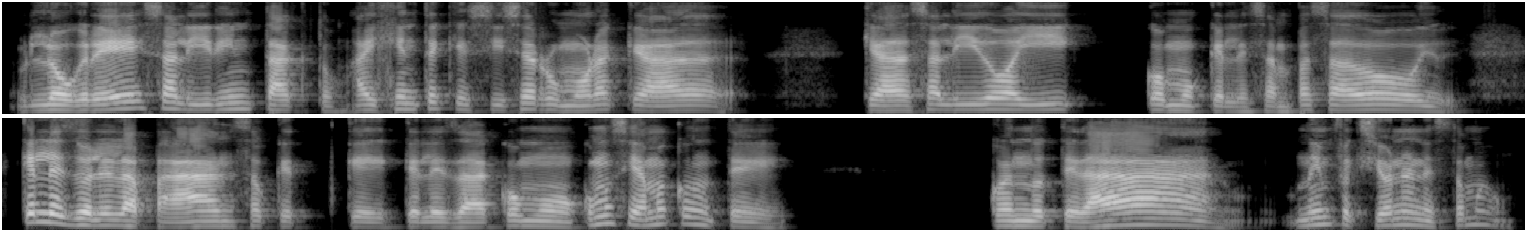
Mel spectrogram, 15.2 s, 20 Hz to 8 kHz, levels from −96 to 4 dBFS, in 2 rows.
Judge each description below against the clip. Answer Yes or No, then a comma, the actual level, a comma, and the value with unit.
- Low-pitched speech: No, medium, 145 Hz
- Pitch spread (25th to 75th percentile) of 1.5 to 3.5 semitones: Yes, average, 2.8 semitones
